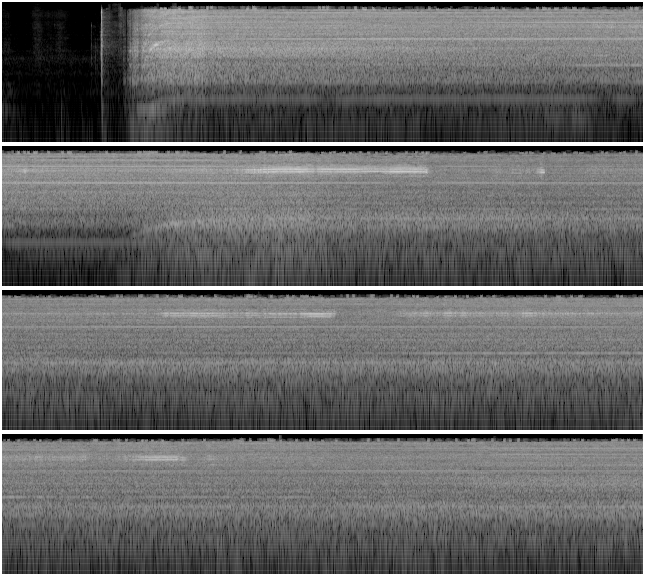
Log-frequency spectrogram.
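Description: A Shaper Origin handheld router spins up and cuts through wood a quarter inch deep, a loud, steady high whine that holds near and constant for over twenty seconds with slight shifts as it moves along the cut.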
